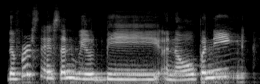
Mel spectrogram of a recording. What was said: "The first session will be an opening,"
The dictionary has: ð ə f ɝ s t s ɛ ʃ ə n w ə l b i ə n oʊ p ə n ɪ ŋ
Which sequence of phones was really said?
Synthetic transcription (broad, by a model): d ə f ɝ s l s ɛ s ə n w ə l b i ə n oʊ p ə n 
